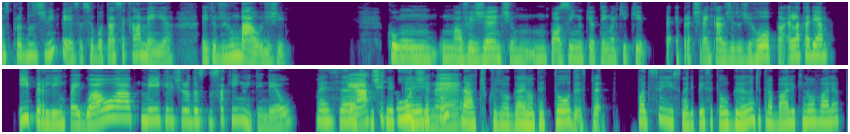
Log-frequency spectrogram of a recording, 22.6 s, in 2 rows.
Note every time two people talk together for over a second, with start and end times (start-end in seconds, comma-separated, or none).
15.8-17.4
